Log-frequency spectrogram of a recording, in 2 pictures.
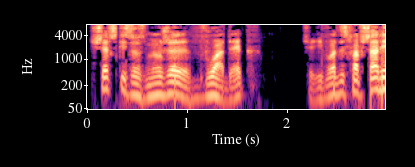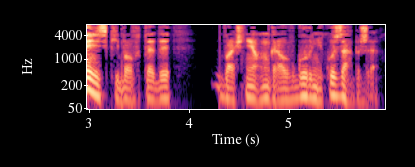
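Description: A man narrating humorous anecdotes in a lively storytelling delivery. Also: sits low, normal speed, slightly rough, dry recording, studio quality.

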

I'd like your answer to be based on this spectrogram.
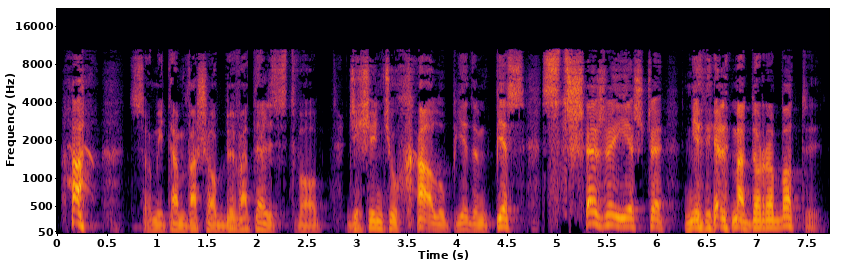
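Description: A man voicing a brash, hot-headed young nobleman in an audiobook, boastful and loud. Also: very deep voice, lively intonation, unhurried, hardly any pauses, exaggerated voice. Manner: boastful, loud and pleading by turns. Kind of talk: audiobook character reading.

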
